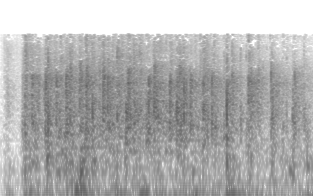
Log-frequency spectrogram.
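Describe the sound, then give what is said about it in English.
A church audience applauds to welcome the pastor at a worship service after the hymn Amazing Grace. Dense, textured clapping starts abruptly and continues steadily to the end. “Let's give Pastor Jimmy a welcome hand.”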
